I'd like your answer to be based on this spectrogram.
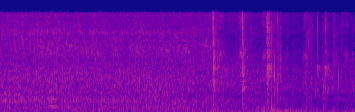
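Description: Steady, dense buzzing of many honey bees swarming close by among wild blueberry flowers, continuous throughout with a few sharp ticks near the end.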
